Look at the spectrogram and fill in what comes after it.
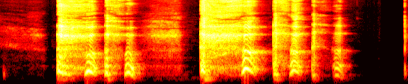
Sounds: Cough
